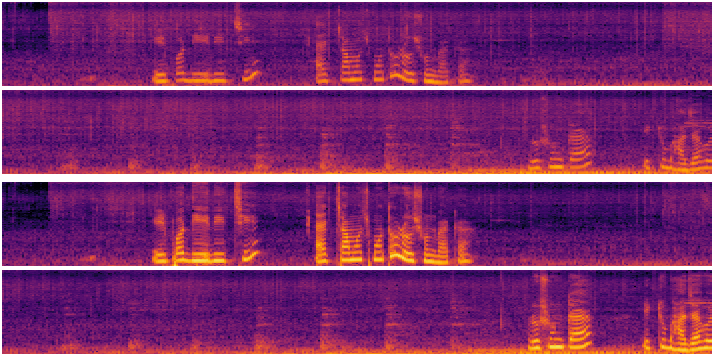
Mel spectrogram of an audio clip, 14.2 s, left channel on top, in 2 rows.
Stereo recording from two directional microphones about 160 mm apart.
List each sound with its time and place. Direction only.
1.7 s speech: 50° right (ahead or behind)
12.4 s speech: 45° right (ahead or behind)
